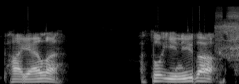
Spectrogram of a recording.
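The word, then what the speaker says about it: paella: not a b Sor I'm sorry it's it's pronounced Pella I thought you knew that oh somebody has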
